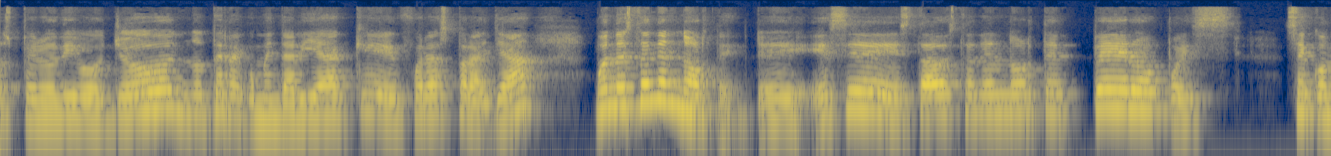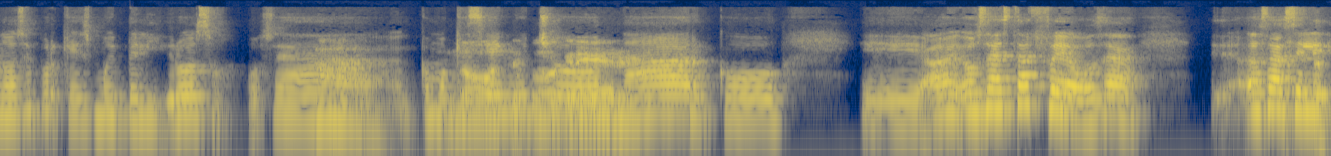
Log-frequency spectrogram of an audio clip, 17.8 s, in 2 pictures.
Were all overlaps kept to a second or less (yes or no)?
no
